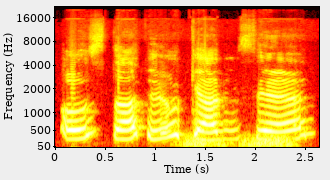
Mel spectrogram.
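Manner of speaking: bashful high-pitched tease; coy high voice. Acted. Reading a coy character line.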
